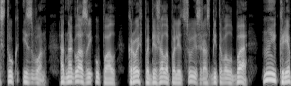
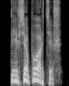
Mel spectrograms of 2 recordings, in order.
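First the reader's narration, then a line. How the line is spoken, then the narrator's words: Groaned. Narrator (Russian): простонал Одноглазый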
